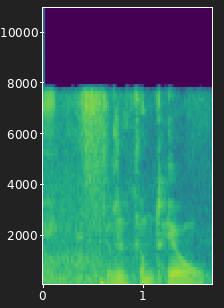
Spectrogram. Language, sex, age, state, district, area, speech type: Bodo, male, 30-45, Assam, Kokrajhar, rural, spontaneous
